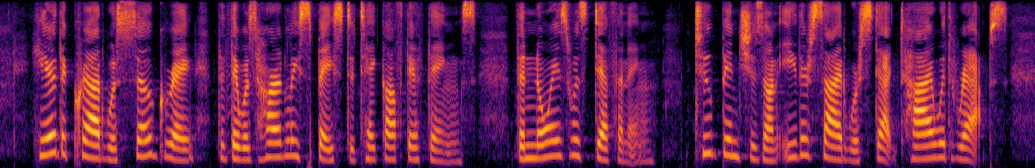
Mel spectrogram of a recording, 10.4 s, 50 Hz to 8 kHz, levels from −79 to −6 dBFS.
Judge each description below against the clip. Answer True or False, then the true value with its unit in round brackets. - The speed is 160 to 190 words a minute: True (170 wpm)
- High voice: True (225 Hz)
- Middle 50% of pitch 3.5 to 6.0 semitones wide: True (4.2 semitones)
